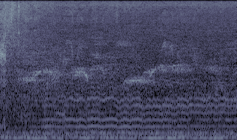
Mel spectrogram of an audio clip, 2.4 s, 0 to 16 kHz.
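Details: Bumblebee among the plants growing in a garden crib wall, recorded 24 November 2020; a steady, low wavering buzz with a stacked hum runs through the whole moment over a deep rumble of background noise.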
